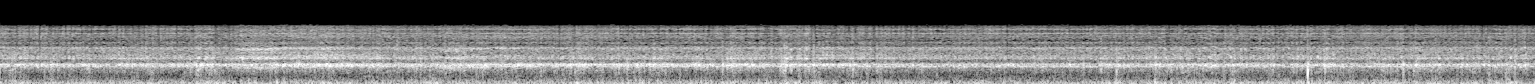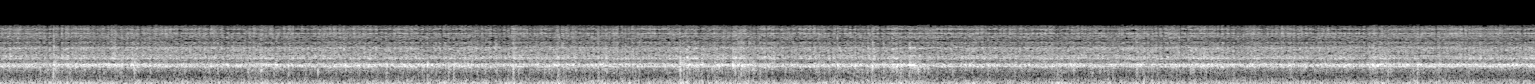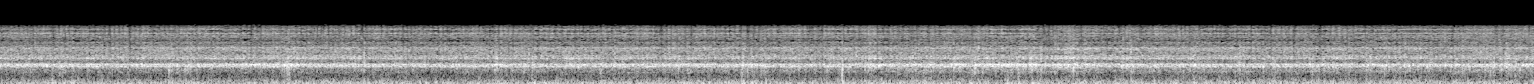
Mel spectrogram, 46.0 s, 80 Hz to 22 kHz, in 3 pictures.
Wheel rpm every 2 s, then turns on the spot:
230, 230, 230, 230, 230, 240, 240, 240, 230, 240, 230, 240, 230, 230, 230, 230, 230, 230, 230, 230, 230, 230, 240.
none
